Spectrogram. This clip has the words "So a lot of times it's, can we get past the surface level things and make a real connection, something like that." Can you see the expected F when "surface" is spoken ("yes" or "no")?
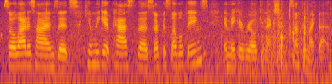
yes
